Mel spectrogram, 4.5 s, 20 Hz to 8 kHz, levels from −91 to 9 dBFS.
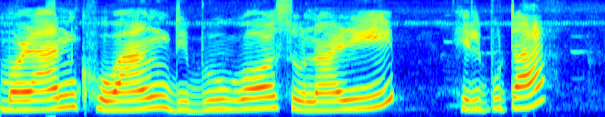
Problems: none marked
